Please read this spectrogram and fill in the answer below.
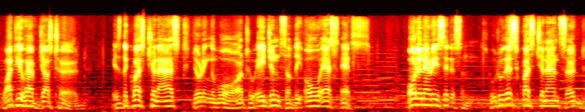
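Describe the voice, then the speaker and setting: A man announcing a 1950s radio drama in a measured, emphatic, scripted manner. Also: mid-range voice, lively intonation. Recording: old radio recording with loud music.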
